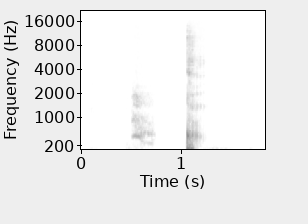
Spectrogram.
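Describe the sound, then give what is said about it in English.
A small, brief burp into the microphone, short and throaty, with a softer murmur a moment before it and quiet surroundings. “You just burp on mic? It was a little tiny burp, dude.”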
